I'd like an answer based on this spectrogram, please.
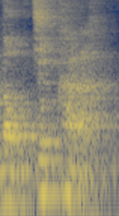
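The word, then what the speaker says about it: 넓죽하다: 그게 바로 넙둥글다, 넙죽하다. 이거 잘못했는데 리을 비읍이죠. 넙죽하다. 이것도 역시 리을 비읍이죠. 네. 넓다. 넓다인데 넙둥글다, 넙죽하다 이렇게 됩니다. 요것만 이제 예외로 비읍으로 발음하는 거예요.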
